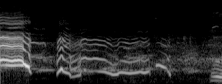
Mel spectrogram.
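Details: Young female Beagle in Stevensville, vocal because she wants to play with other puppies: a sharp high yelp drops into a long, wobbling, moaning howl that trails off before a brief final cry.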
